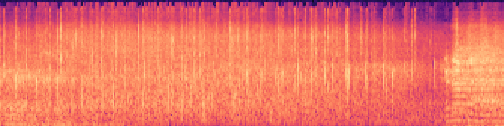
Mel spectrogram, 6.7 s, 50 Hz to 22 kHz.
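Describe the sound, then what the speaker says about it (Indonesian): Audience applause fills a Halal bi Halal gathering for Idul Fitri 1445 H, steady and loud throughout, with dense clapping layered over a spoken voice and a brief swell near the end. "Mohon tepuk tangan yang beribadah."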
